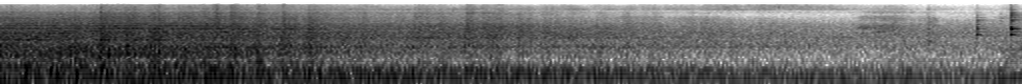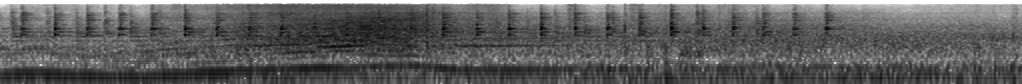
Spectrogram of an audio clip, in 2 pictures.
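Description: The tail end of a freight train rolls past, its wheel-on-rail rumble fading over the first few seconds. Then a grade-crossing bell rings rapidly and steadily as the gates go up, while a road vehicle's engine revs up and settles to a steady run.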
